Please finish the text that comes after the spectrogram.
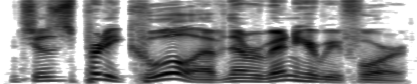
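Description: A man's voice: mid-range voice, sing-song, very fast, no room sound, studio quality. A middle-aged man with an American accent co-hosting a sports talk radio show, bantering casually and telling anecdotes with self-corrections. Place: radio studio.

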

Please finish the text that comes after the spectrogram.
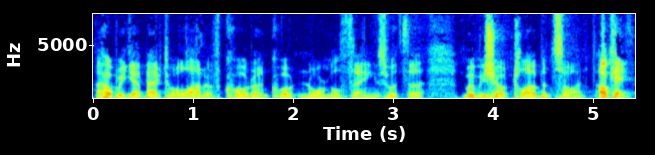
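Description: A man's voice: rumbling low, a little fast. A man hosting a radio show, chatting casually about movie news in a jokey, exaggerating way. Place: radio studio. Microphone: close studio microphone.

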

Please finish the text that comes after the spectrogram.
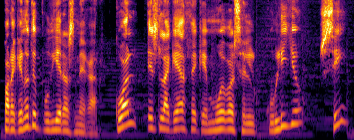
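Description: A man co-hosting a chat show, dropping dry, quick one-liners. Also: on the high side, very animated, faint music behind. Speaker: podcast co-host. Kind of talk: casual banter.

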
